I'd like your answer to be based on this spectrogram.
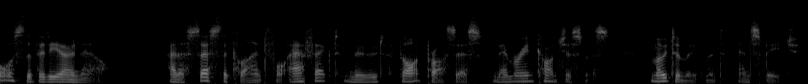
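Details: Adult male narrator; normal speech.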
